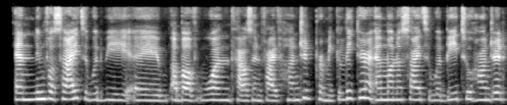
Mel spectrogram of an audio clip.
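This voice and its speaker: Speaking at a moderate pace with a non-native accent, a woman sounds somewhat breathy, her intonation fairly even. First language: not English. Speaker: nurse educator. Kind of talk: lecture. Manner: halting, many fillers.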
